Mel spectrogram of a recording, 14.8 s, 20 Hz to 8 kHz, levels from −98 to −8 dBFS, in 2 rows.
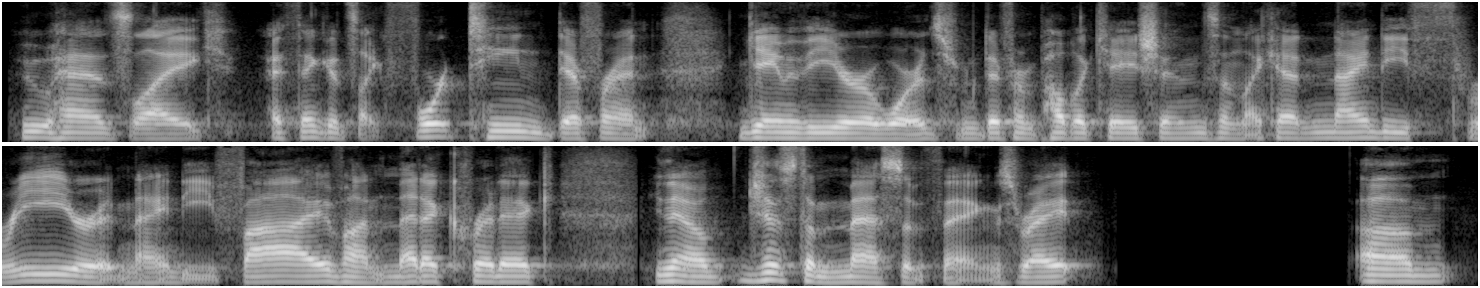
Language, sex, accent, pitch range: English, male, American, 115-135 Hz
